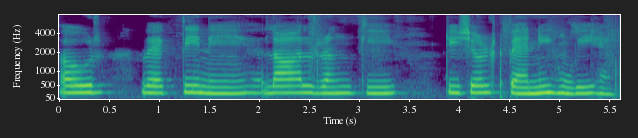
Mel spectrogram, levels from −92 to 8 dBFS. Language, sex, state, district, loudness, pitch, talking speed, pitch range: Hindi, female, Uttar Pradesh, Saharanpur, -15 LUFS, 235 Hz, 115 wpm, 225-245 Hz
